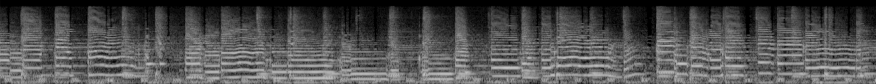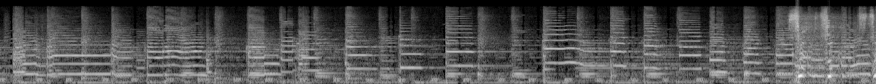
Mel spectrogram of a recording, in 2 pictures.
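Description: Band playing an instrumental passage: an electric guitar picks out a wavering melody over bass, keyboard and a steady drum beat.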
